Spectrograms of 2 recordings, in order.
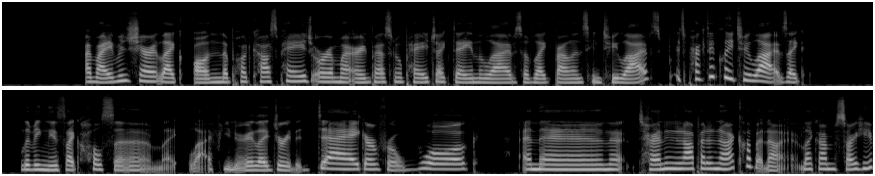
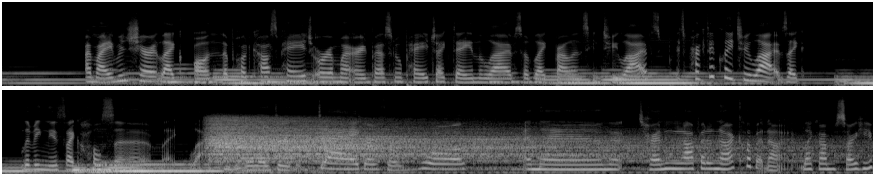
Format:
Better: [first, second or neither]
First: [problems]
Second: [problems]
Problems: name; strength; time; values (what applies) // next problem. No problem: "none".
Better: first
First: none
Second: background music; very loud; throughout; 4 dB above the speech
